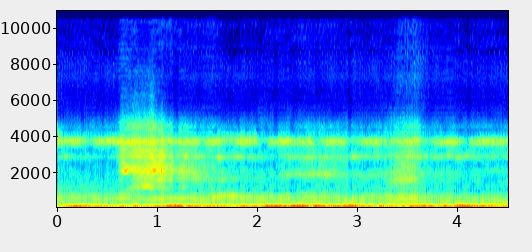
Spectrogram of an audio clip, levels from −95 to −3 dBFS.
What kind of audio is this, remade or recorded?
remade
